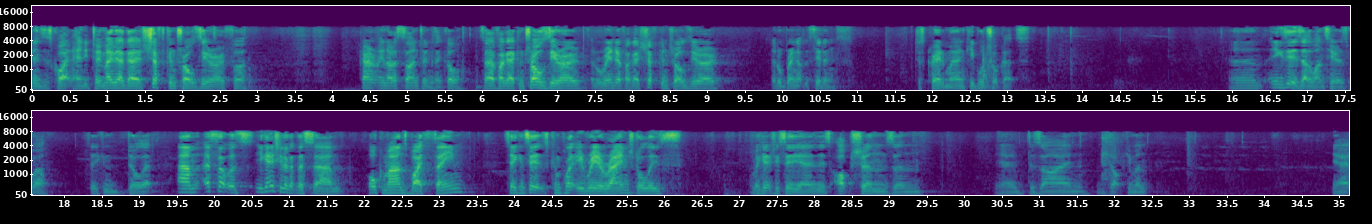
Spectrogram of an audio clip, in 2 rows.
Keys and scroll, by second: 2.4 ctrl+shift+0.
